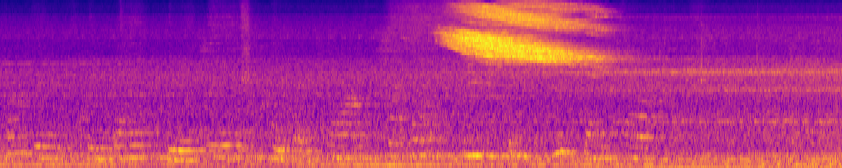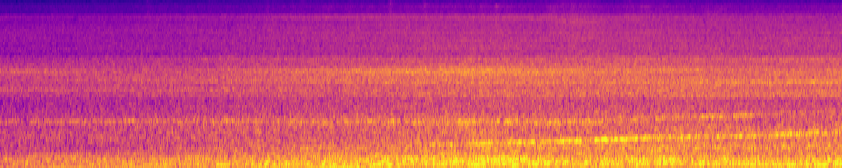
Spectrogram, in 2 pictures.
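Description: A train pulls into an underground station and rumbles past, growing louder.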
